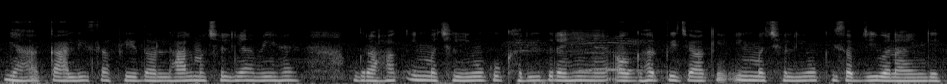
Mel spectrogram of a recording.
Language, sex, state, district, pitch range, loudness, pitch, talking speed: Hindi, female, Bihar, Araria, 175-185 Hz, -28 LUFS, 180 Hz, 150 wpm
